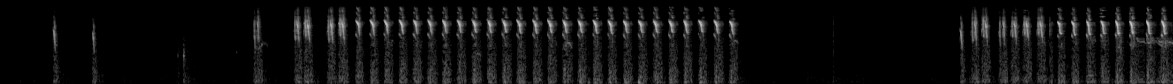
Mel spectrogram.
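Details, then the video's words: Genuine velvet-fronted nuthatch lure call: scattered single high notes, then a long burst of rapid, evenly spaced shrill chips for over four seconds, a pause of about two seconds, and the chipping returns. "Suara Pikat Rambatan Paruh Merah"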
